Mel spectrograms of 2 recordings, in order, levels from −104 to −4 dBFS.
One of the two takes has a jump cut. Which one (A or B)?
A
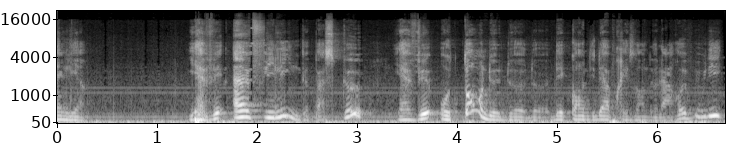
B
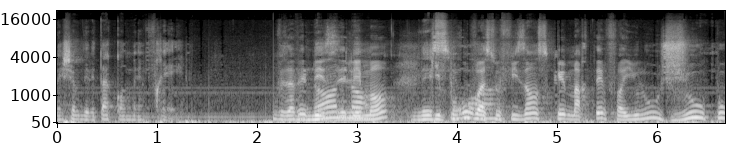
B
